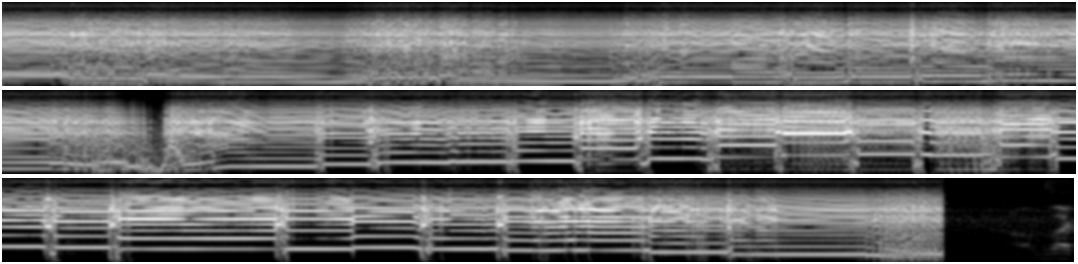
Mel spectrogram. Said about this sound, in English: Now let's add on the first fuzz pedal.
